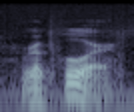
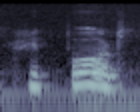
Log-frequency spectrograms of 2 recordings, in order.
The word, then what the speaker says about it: rapport: It sounds like a French word. – Rapport. – Rapport. Because there's no T. You don't pronounce the T at the end. – Report. – Right? That if it was an English word, it'd be report. You know, it's... So we think it may be French.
